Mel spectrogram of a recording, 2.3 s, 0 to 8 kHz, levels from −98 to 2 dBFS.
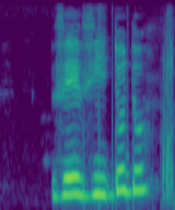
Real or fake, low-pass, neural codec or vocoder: real; 7.2 kHz; none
